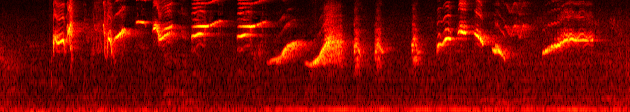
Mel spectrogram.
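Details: White-rumped shama, black-breasted form, in varied song: rapid sharp chips and buzzy notes followed by rising whistled slurs and a drawn-out clear whistle, over steady low hum.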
